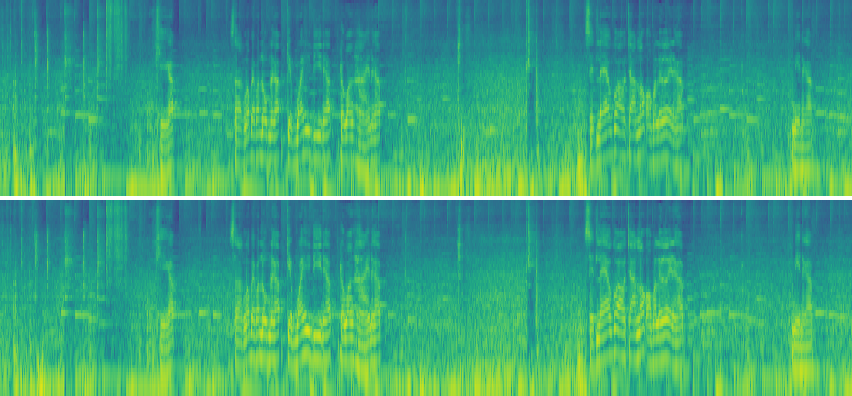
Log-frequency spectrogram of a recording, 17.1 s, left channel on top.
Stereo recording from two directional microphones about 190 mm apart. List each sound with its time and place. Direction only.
3.2 s speech: 5° right (ahead or behind)
4.7 s speech: 20° right (ahead or behind)
11.8 s speech: 15° right (ahead or behind)
15.9 s speech: 20° right (ahead or behind)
